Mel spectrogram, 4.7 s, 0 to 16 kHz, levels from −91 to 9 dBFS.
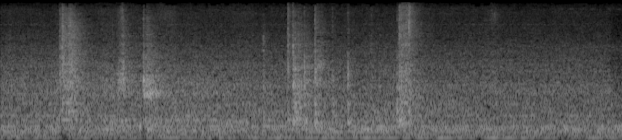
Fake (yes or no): no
